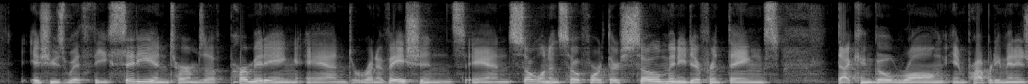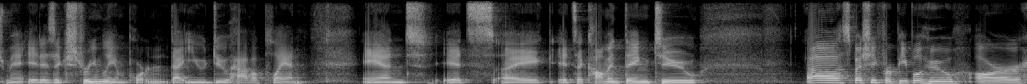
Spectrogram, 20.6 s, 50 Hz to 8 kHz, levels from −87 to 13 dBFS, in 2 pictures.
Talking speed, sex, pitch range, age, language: 150 wpm, male, 110-130 Hz, 20-39, English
